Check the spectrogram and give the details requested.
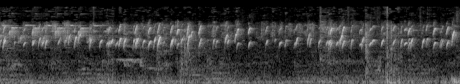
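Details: European goldfinch and a hybrid in full song, played to rouse other birds; a brisk, jingling stream of short high notes that briefly quickens toward the end.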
